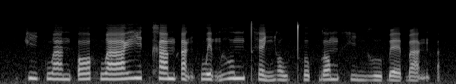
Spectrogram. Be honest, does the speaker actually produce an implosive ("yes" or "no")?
yes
